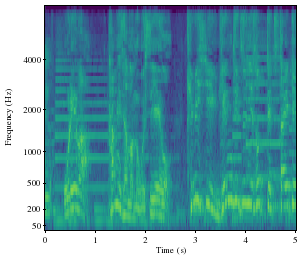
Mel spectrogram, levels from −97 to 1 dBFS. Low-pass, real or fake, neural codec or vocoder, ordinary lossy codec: 7.2 kHz; fake; vocoder, 44.1 kHz, 128 mel bands every 512 samples, BigVGAN v2; Opus, 64 kbps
